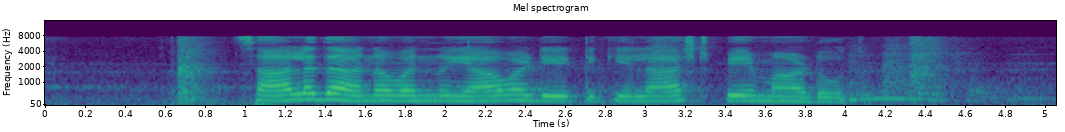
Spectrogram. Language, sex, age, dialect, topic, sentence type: Kannada, female, 60-100, Coastal/Dakshin, banking, question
